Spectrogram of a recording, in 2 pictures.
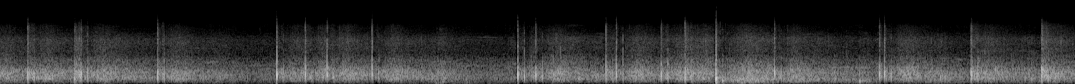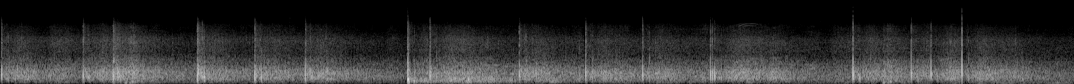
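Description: Aerial fireworks display going off in quick, irregular succession: many sharp bangs over a continuous crackle.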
